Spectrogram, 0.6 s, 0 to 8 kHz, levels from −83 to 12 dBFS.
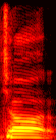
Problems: none marked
